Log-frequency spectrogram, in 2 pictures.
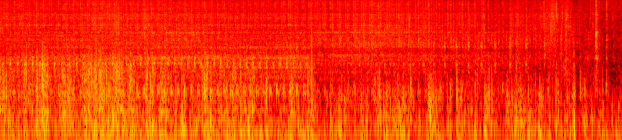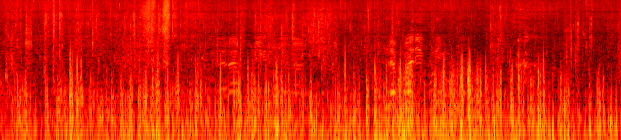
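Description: Wind buffeting the microphone in a steady low rumble, with voices faintly under it in the first few seconds.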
